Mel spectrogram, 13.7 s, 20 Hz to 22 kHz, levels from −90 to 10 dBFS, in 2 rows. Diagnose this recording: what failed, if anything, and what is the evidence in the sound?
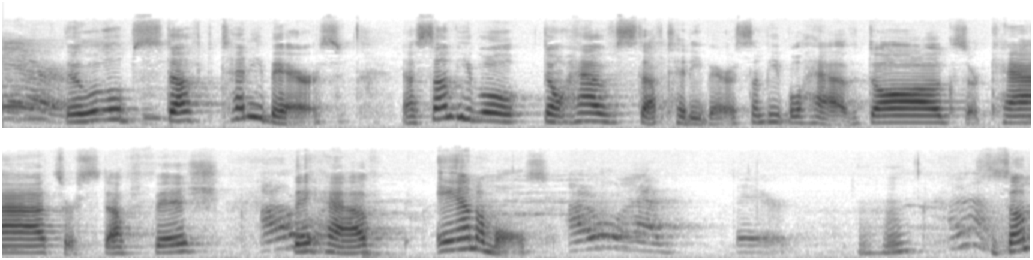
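Nothing failed; no faults heard.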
